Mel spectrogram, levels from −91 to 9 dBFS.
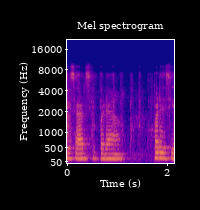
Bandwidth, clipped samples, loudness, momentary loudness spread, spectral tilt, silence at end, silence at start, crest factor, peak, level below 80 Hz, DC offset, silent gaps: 9.8 kHz; under 0.1%; -30 LUFS; 9 LU; -6 dB/octave; 0 s; 0 s; 18 dB; -12 dBFS; -70 dBFS; under 0.1%; none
